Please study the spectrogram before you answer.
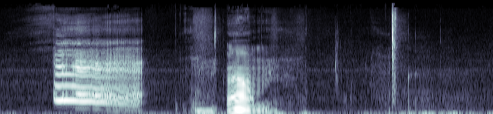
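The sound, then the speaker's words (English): A person yawns mid-talk with a long, drawn-out, voiced groan, followed by a shorter falling vocal sound and a few faint clicks. “I lost my train of thought with that yawn.”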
